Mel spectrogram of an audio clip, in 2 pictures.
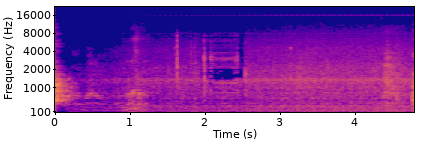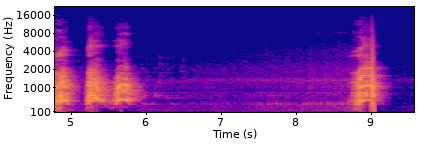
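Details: A beagle howls at a stink bug, letting out a quick run of short, loud, hoarse bays, then one more after a pause.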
